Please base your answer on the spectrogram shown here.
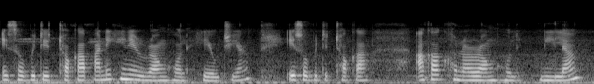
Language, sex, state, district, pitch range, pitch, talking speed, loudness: Assamese, female, Assam, Kamrup Metropolitan, 185-210 Hz, 195 Hz, 140 wpm, -18 LUFS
